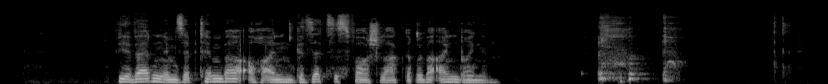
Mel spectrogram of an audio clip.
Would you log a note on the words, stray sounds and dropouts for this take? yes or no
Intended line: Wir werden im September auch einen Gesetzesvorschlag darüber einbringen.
yes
